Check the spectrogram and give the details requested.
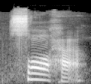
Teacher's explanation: Saha has the alif more deep. It sounds more like the word father, the a in father.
